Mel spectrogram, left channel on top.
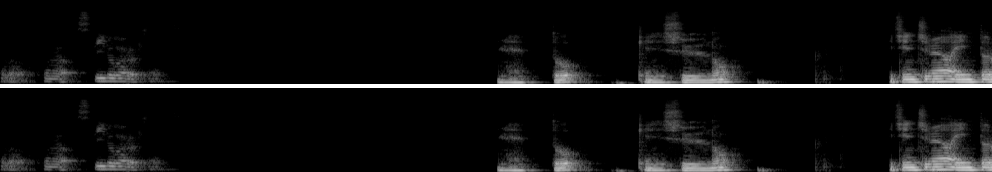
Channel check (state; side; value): identical; both; correlation 1.00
